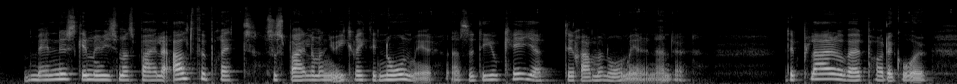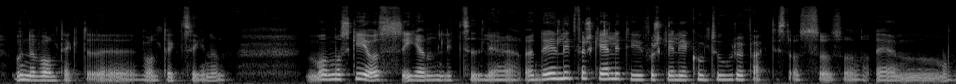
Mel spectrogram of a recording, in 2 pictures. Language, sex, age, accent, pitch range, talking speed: English, female, 30-49, Swedish, 200-235 Hz, 170 wpm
